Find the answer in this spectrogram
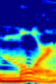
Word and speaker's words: Moore: and they said no it's just pronounced more like the opposite of less is more do do it one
